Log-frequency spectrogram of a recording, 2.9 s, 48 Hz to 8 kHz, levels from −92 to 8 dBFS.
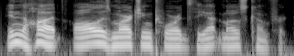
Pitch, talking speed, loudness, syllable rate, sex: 130 Hz, 205 wpm, -15 LUFS, 5.3 syllables/s, male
